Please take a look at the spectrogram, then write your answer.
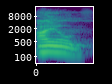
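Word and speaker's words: αἰών: and it's this Greek word right here it's pronounced I own and I own is a interesting uh word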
